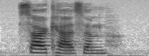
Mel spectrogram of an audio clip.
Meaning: 1. Use of acerbic language to mock or convey contempt, often using verbal irony and (in speech) often marked by overemphasis and sneering 2. An individual act of the above
- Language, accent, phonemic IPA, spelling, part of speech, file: English, US, /ˈsɑːɹˌkæzəm/, sarcasm, noun, En-us-sarcasm.ogg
